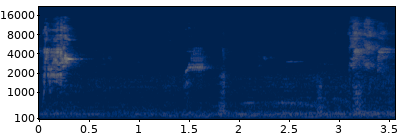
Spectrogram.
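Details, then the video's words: Javan myna, aggressive and loud: a rasping burst, short squeaky chirps, a thin whistle, then another harsh rasp. "BURUNG JALAK KEBO AGRESIF NGOCEH KENCENG"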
